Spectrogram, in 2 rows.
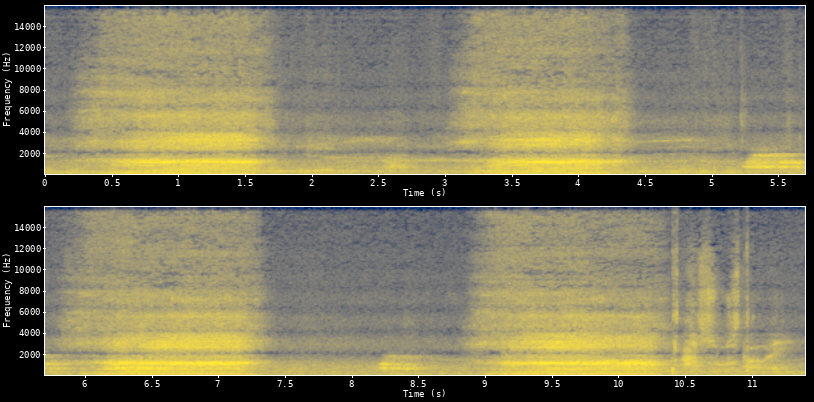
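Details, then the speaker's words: Father snoring heavily while asleep at 1:40 a.m., recorded by his child who shares the room: loud, rough snores on each breath, about four in eleven seconds, with softer breathing between. "Meu pai tá dormindo. Meu pai deve tá dormindo, tá roncando muito."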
